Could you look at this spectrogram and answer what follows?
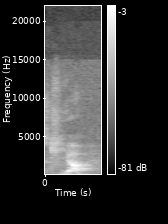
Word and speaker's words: chia: À côté, j'ai mes graines de chia, je prononce kia, donc c'est C-H-I-A.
